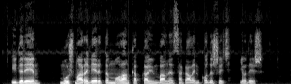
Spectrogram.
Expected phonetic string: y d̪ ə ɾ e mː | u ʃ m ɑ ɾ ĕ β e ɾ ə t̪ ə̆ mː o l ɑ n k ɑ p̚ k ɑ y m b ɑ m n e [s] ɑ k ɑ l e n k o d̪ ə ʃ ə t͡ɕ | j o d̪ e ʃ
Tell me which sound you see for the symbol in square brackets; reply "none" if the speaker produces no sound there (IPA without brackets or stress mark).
s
